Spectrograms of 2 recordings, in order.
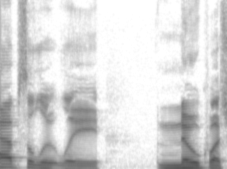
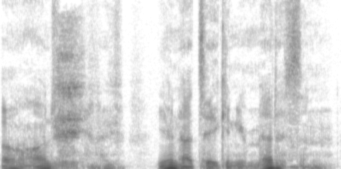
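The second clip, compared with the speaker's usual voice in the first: put-on creepy voice, lower and quieter; 5 semitones lower, 5 dB quieter than usual. Discussing a tv scene, acting out a character's line in a put-on creepy voice. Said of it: "That's my creepy voice".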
